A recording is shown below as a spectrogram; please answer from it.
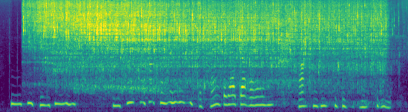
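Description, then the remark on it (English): Tap water gushes steadily into a pot for several seconds, filling it to boil for a stew, a continuous rushing hiss, while a person's voice talks over it throughout. “Well, to make a stew, you must first boil the water.”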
